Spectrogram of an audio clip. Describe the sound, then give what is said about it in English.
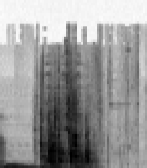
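A door is tried without opening: a sudden heavy clunk and a brief rattle as it jolts against its frame, after a short tonal whine and before it settles back to quiet. “I command that you open the door.”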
